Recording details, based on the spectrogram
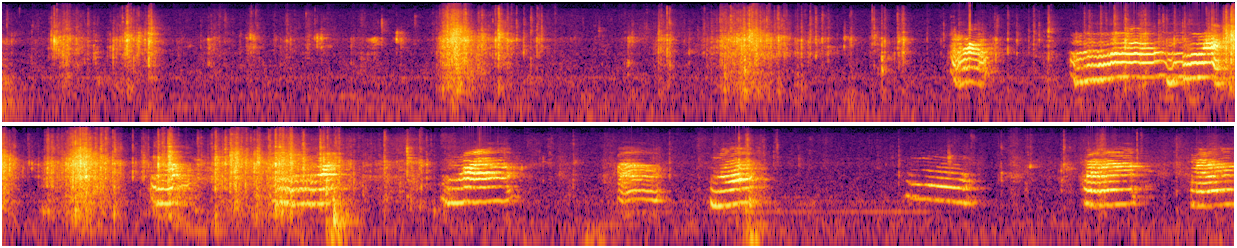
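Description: A mother Devon Rex cat calls her kittens with a run of insistent, rising and falling meows.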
